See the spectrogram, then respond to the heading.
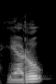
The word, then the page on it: yaru: apatani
